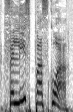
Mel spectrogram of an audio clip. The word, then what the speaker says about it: Feliz Pascua: Feliz Pascua.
